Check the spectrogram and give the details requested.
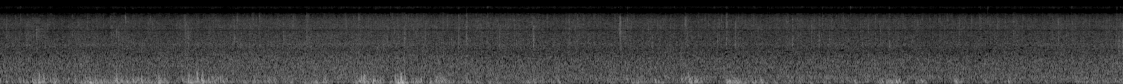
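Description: Steady rain splashing onto wet, puddled pavement, with scattered low thumps, one louder about four seconds in.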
